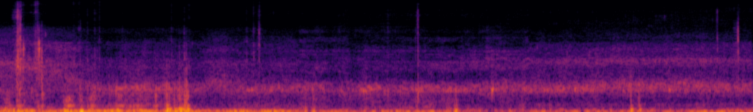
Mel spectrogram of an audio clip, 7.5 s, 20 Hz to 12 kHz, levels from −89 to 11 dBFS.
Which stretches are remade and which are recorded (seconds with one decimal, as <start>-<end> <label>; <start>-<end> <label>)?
0.0-3.0 recorded; 3.0-5.3 remade; 5.3-7.5 recorded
